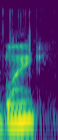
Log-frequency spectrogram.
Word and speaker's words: Blanc: Is this Mel Blanc? Mel Blanc, yes. Mel plays Barney. Mel It's Blanc.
